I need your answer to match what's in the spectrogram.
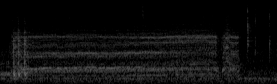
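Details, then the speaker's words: Nikon Coolpix L3 on AA batteries: buzzing motor whine about two seconds as the straight-across lens mechanism extends, noisier than normal; possibly loose lens drive, suspected, not confirmed; camera works. "The lens opening is a little bit different. They have a straight across mechanism. It can sometimes cause problems because it can get a little bit loose from my experience. Ooh, noisy."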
